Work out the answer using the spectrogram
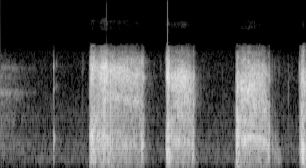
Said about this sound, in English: Sorry, I haven't coughed all day.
